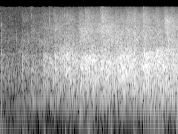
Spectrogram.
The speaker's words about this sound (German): Applaus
